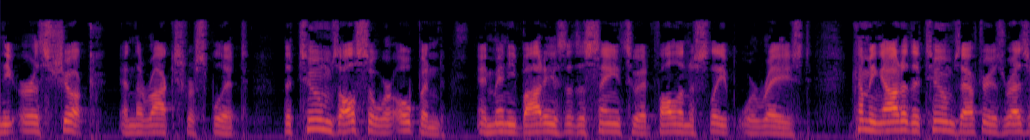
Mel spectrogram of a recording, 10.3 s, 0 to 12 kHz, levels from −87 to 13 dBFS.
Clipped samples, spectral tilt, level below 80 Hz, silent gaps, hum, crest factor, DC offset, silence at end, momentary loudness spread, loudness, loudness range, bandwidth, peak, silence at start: under 0.1%; -4 dB/octave; -64 dBFS; none; none; 24 dB; under 0.1%; 0 s; 11 LU; -32 LUFS; 3 LU; 7.8 kHz; -8 dBFS; 0 s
